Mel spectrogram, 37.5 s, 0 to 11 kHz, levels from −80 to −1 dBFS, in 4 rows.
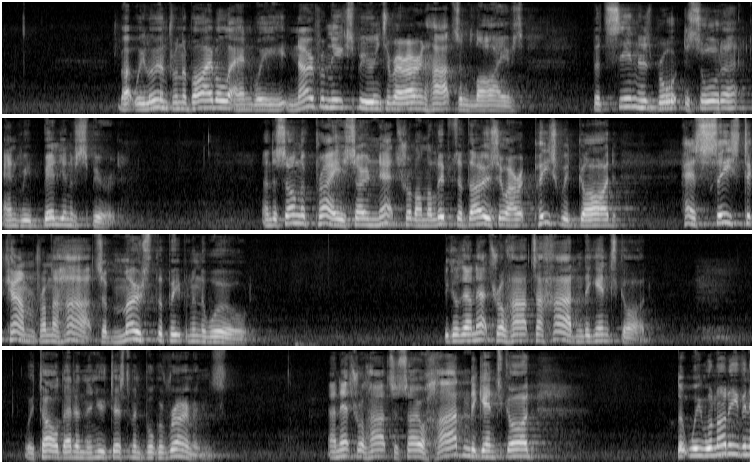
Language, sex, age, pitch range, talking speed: English, male, 60-79, 165-210 Hz, 145 wpm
